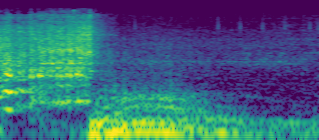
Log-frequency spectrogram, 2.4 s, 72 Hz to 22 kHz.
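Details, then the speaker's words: V10 after a fuse in the underhood junction box was swapped, intakes off and map sensors unplugged: a short crank, then it catches within a second into a deep, even rumble, starting quicker than before. "i started quicker yeah that's interesting keep revving it"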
